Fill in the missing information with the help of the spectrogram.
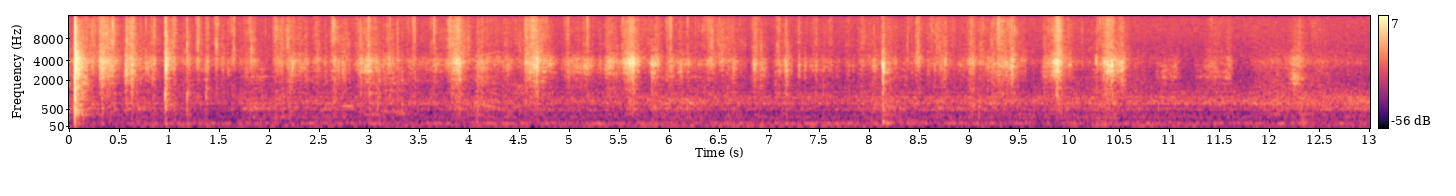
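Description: Hands in plastic gloves scooping and patting ground pork and beef mince into a thick burger patty: soft, irregular squelches and pats with the crinkle of the gloves.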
